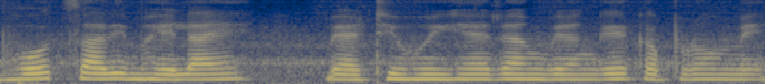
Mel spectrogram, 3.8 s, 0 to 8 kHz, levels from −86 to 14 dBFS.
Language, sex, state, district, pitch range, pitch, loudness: Hindi, female, Bihar, West Champaran, 180-195 Hz, 185 Hz, -15 LUFS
